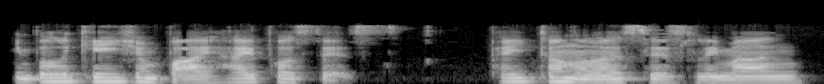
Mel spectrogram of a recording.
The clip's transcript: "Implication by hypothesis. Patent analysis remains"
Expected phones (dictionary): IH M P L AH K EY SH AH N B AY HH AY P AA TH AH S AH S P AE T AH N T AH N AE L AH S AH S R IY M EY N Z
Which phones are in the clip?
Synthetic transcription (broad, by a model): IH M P L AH K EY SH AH N B AY HH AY P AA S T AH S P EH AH T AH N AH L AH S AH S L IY M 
